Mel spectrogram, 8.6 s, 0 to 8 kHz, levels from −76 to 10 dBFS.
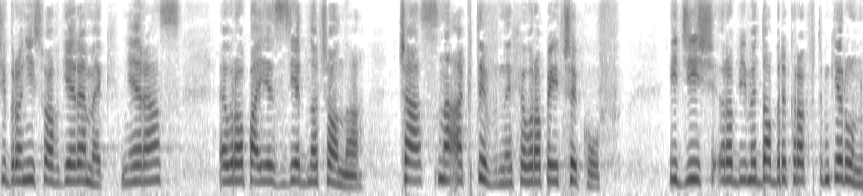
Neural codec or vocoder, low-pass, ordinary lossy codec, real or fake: none; none; none; real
